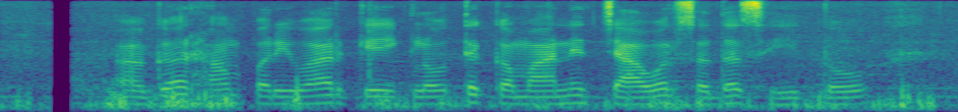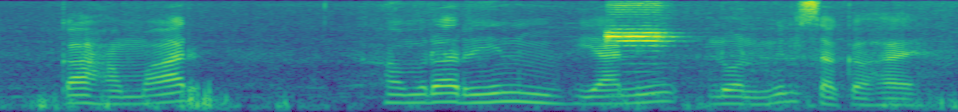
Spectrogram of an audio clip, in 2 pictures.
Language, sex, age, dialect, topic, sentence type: Magahi, male, 18-24, Central/Standard, banking, question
